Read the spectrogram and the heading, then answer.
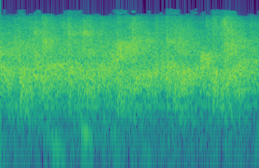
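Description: A live audience bursts into a round of applause, dense steady clapping filling the whole moment at a loud, even level with no individual claps standing out.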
